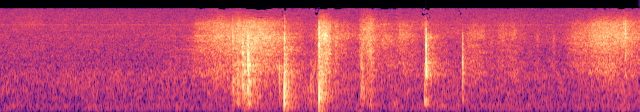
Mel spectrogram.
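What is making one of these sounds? Sheets of paper rustle and crinkle close by.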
